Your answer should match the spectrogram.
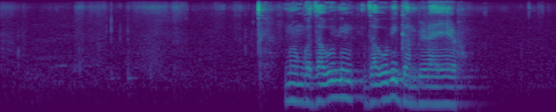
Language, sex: Venda, male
